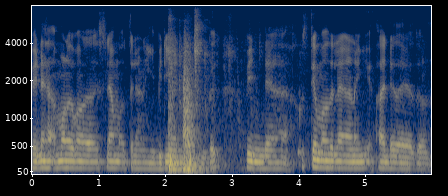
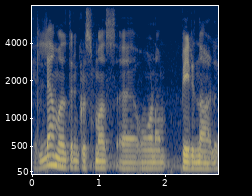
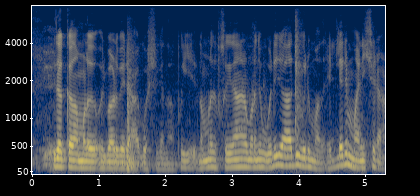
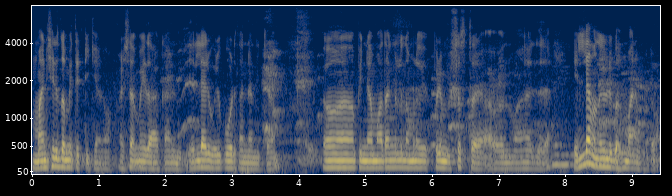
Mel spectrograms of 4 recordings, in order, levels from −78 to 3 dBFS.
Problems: background sounds at intervals, background conversations at intervals, low volume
